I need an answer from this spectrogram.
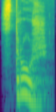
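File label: "струж", Komi, female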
